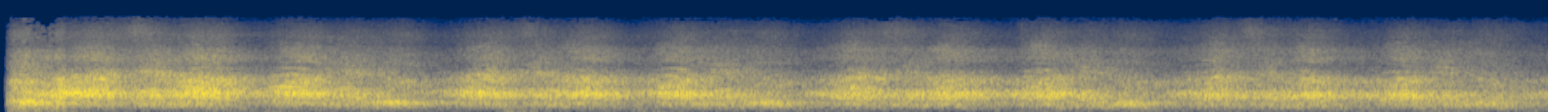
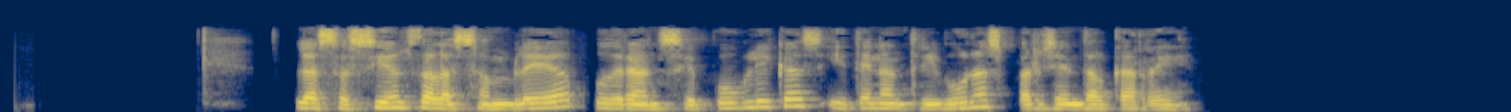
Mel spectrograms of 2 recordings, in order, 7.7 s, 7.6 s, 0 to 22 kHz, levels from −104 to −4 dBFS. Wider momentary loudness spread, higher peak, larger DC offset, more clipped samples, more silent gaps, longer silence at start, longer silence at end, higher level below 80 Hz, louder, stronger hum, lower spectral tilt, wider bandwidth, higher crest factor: about the same, 10 LU vs 12 LU; about the same, 0 dBFS vs 0 dBFS; neither; neither; second, none vs 1.26-1.47 s; second, 0.05 s vs 1 s; second, 0 s vs 1.6 s; about the same, -58 dBFS vs -60 dBFS; about the same, -17 LUFS vs -16 LUFS; neither; first, -5.5 dB/octave vs -3 dB/octave; about the same, 9 kHz vs 8.4 kHz; about the same, 16 dB vs 18 dB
